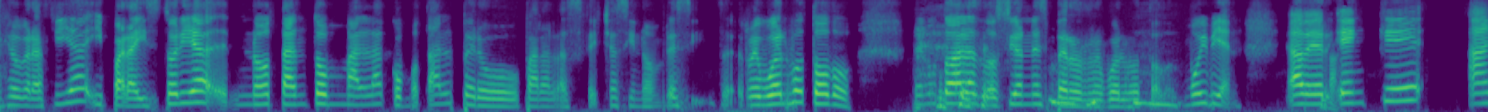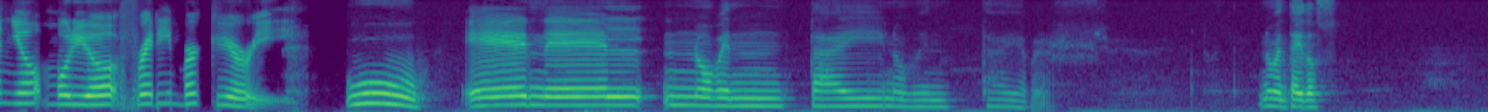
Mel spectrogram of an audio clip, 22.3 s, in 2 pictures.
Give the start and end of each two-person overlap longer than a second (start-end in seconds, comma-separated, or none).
none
